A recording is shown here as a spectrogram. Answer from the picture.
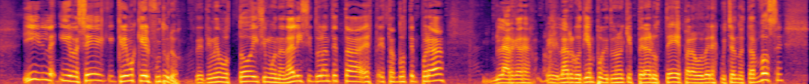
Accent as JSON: {"language": "Spanish", "town": "Talca", "region": "Maule", "country": "Chile", "said": "No somos de izquierda, somos de derecha, pues somos de Talca."}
